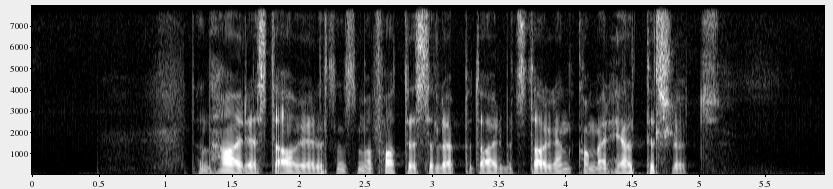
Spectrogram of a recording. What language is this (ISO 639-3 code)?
nor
